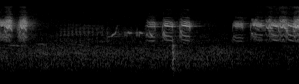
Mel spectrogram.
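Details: Freshly fledged great tit juvenile calling in spring at Parc Izadia, Anglet, France; short high rasping notes in quick clusters with thin faint twitters between, over quiet background.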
